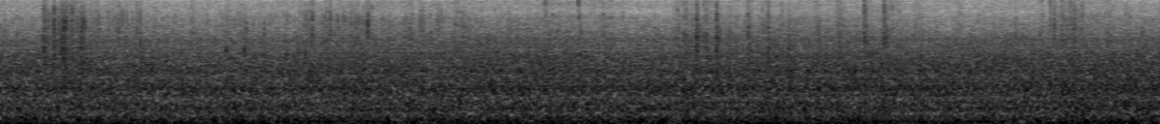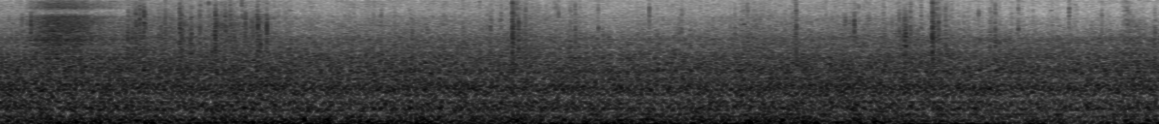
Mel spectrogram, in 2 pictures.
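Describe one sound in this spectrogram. Tyres squelch through mud.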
